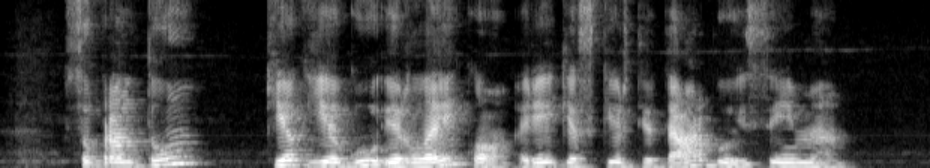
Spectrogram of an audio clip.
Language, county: Lithuanian, Vilnius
